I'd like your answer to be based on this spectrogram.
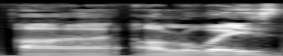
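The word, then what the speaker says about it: Alvvays: Donc le groupe Always disait récemment qu'on peut le prononcer comme on veut leur groupe, mais c'est drôle si on prononce les deux V tout seul. Donc il faut le prononcer comme un W.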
